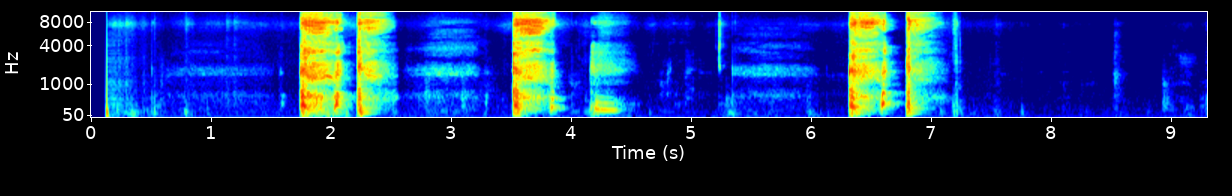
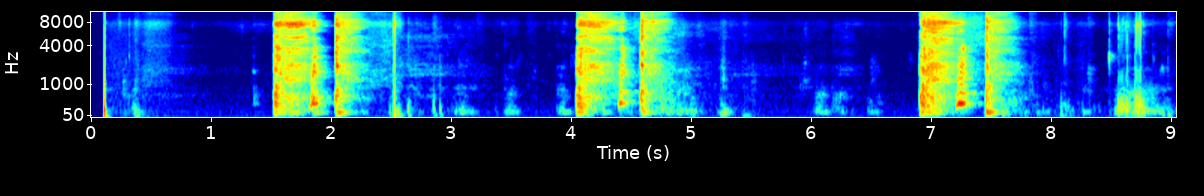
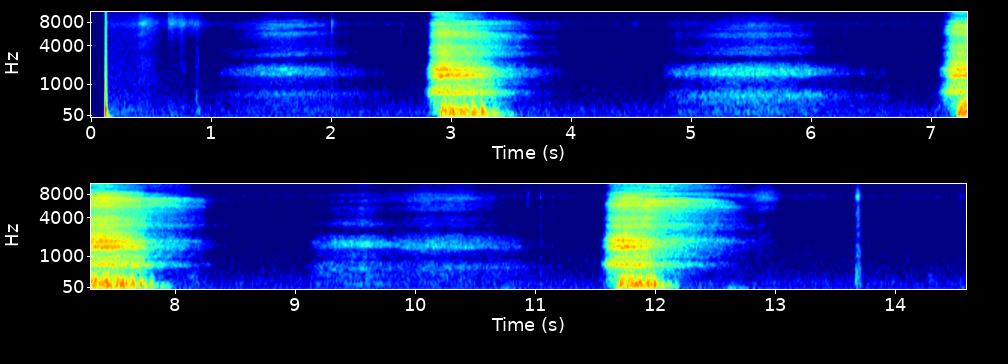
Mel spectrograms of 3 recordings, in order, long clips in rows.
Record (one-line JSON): {"cough_length": "9.3 s", "cough_amplitude": 32768, "cough_signal_mean_std_ratio": 0.29, "three_cough_length": "9.0 s", "three_cough_amplitude": 32524, "three_cough_signal_mean_std_ratio": 0.33, "exhalation_length": "14.6 s", "exhalation_amplitude": 13542, "exhalation_signal_mean_std_ratio": 0.28, "survey_phase": "alpha (2021-03-01 to 2021-08-12)", "age": "18-44", "gender": "Female", "wearing_mask": "No", "symptom_cough_any": true, "symptom_diarrhoea": true, "symptom_onset": "3 days", "smoker_status": "Ex-smoker", "respiratory_condition_asthma": false, "respiratory_condition_other": false, "recruitment_source": "REACT", "submission_delay": "2 days", "covid_test_result": "Negative", "covid_test_method": "RT-qPCR"}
